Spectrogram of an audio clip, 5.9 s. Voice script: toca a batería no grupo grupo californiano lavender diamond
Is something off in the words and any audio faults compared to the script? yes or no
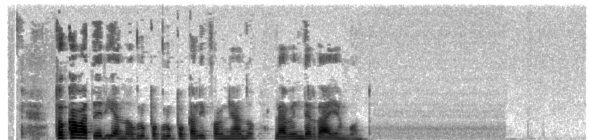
no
